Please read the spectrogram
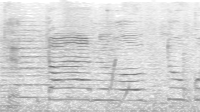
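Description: A young child singing a repetitive sing-song chant, held notes stepping between a few pitches.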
